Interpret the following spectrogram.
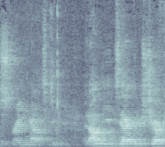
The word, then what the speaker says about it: Strynkowski: But so my name is Strynkowski. It's pretty simple. It's 3 syllables of Strynkowski, and I'm the executive chef for Cooking Light magazine.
